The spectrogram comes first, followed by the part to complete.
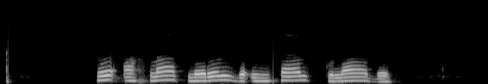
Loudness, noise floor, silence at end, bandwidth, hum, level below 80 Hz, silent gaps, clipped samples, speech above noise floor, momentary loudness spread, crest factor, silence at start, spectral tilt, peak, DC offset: -23 LUFS; -84 dBFS; 0.95 s; 4.1 kHz; none; -62 dBFS; none; under 0.1%; 62 dB; 8 LU; 16 dB; 0.05 s; -12.5 dB/octave; -8 dBFS; under 0.1%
